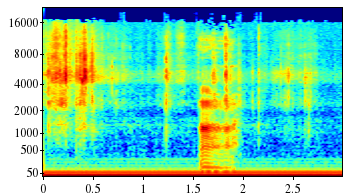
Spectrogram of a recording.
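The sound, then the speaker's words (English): Crisp rustling and crinkling of the pages of a Friday newspaper being handled, in scattered bursts over a steady background hum, with a short voiced sound briefly breaking in midway. “I grabbed a newspaper because I got nothing to talk about.”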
